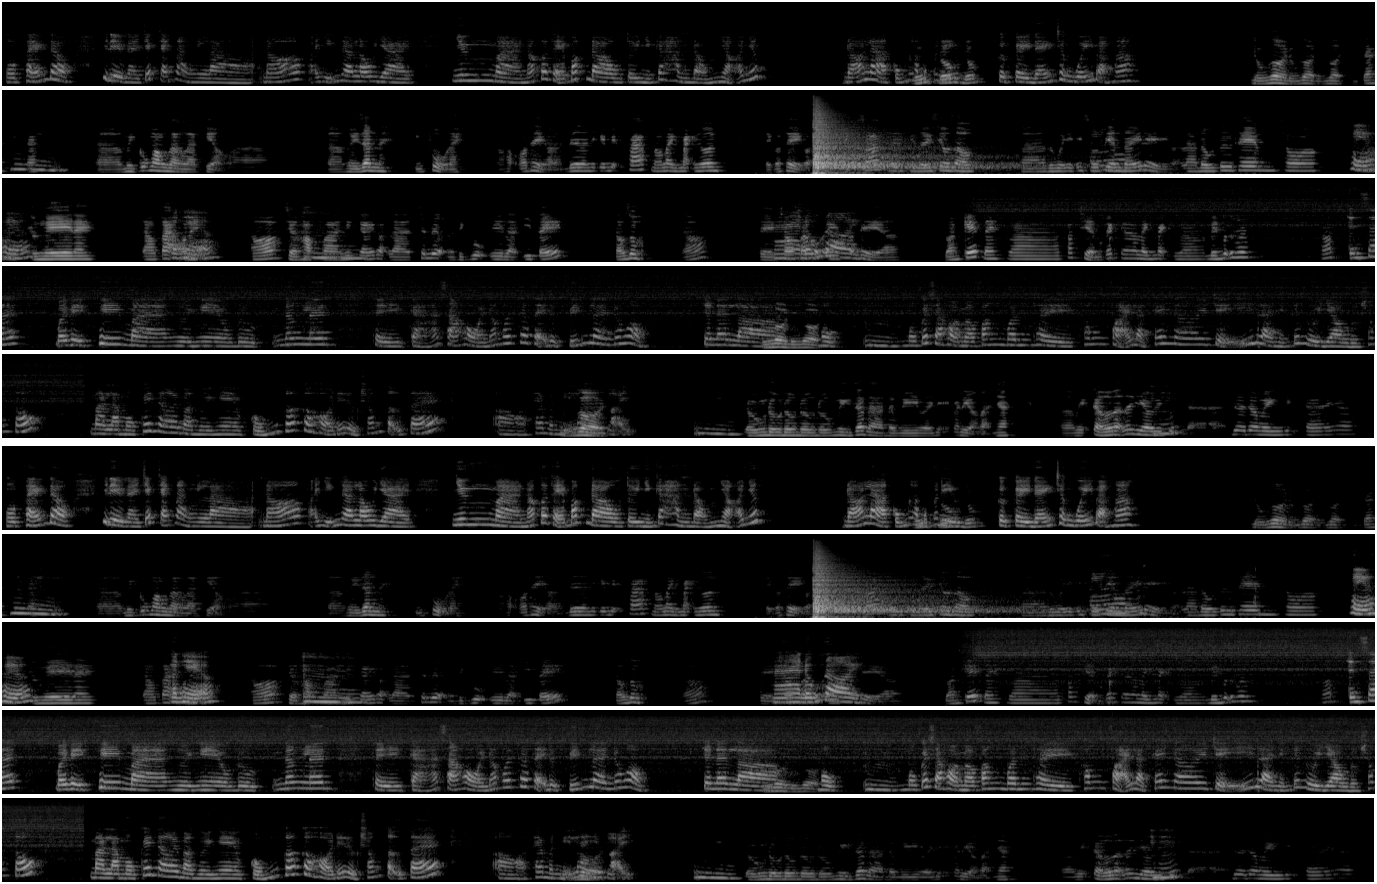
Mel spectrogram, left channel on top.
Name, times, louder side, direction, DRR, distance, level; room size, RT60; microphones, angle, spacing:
voice 1, 0.0-7.6 8.4-9.6 10.0-11.3 13.8-14.4 24.6-25.2 27.2-27.8 29.1-29.6 30.5-31.1 35.2-36.1 40.9-41.3 41.7-47.6 48.2-49.0 49.3-49.5 49.8-59.3 59.8-61.2 61.8-62.3 66.4-66.7, right 5 dB, 40° right, 0.5 m, -38 dB
voice 2, 9.1-9.8 12.5-14.1 14.7-16.4 17.0-18.3 18.7-20.9 21.4-23.5 23.9-26.9 27.3-28.4 28.9-29.4 30.0-33.1 33.6-33.9 34.3-34.5 35.0-36.4 36.9-39.9 40.6-40.8 48.8-49.4 60.5-61.0 62.3-65.0 65.5-68.4, left 6 dB, 55° left, 0.5 m, -42 dB
sound 1, 21.8-24.4, left 1 dB, 5° left, 0.5 m, -34 dB
Sink (filling or washing), 36.9-55.7, right 8 dB, 85° right, 0.8 m, -49 dB
7.9 x 5.8 x 2.2 m
head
